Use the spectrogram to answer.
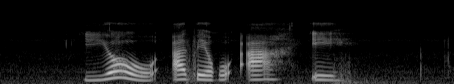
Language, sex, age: Northern Sotho, female, 21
